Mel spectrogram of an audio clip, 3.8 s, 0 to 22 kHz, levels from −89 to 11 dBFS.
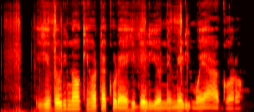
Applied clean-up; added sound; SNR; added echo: classical method spectral subtraction.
